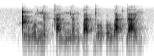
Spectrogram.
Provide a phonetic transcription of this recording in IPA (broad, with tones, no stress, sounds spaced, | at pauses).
ʈ u˨˩ w o˨˩˦ ɲ əː˦˥ t̚ k a˨˩˨ n ɲ əː˨˩˨ n ɓ a˨˩ k̚ j o˨˩˨ ʔ o˨˩ w a˦˥ k̚ ɗ a˨˩ j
